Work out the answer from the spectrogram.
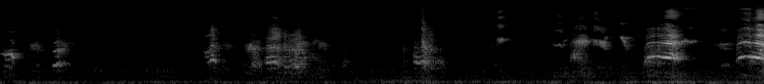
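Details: Pet rainbow lorikeet in daytime chattering: bursts of raspy squawks and chips, growing louder and denser toward the end with shrill screeching notes; low room hum beneath.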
